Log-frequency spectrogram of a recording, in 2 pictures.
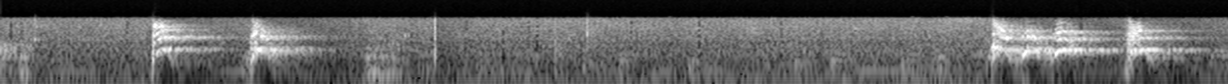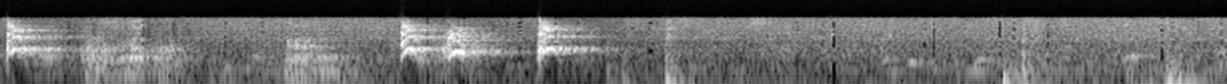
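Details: A young dog named Janet, a pup in the care of HART animal relief, barks in clusters of sharp, loud yips and barks separated by quieter pauses, with faint background hum.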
